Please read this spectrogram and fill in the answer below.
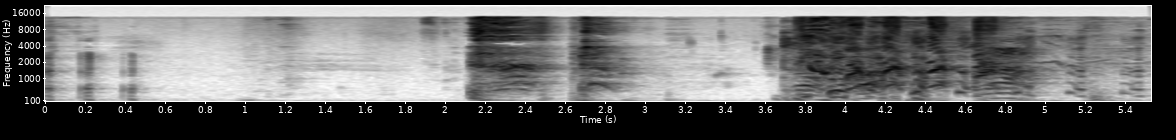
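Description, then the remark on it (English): A man coughs hard several times in a row after his first sip of a Monster energy drink, loud, with sputtering, harsh bursts that grow into a longer fit of coughing, broken by brief pauses. “It sounds like yeah, he's taking like his first right.”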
